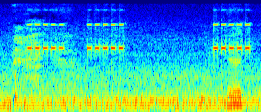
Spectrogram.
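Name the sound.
mobile phone ringing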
